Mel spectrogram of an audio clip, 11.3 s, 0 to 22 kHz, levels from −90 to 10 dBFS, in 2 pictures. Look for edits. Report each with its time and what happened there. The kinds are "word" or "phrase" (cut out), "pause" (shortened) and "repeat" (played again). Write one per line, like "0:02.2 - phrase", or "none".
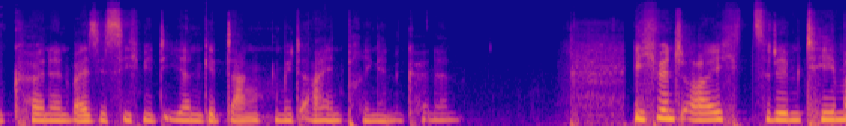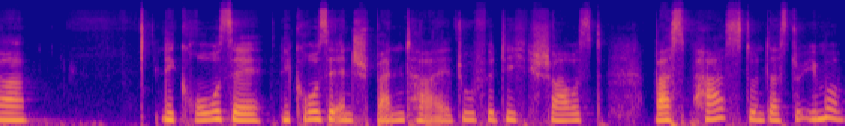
0:04.2 - pause
0:07.4 - pause
0:08.7 - word
0:09.2 - word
